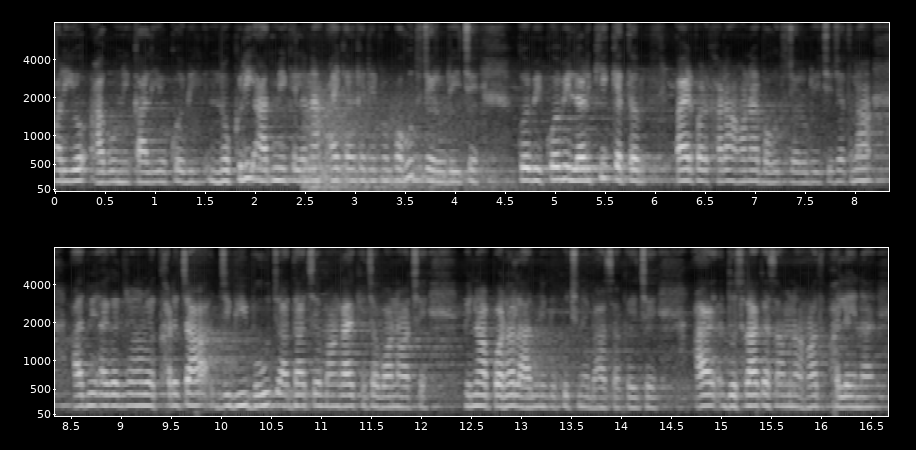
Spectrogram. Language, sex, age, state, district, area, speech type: Maithili, female, 30-45, Bihar, Supaul, urban, spontaneous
